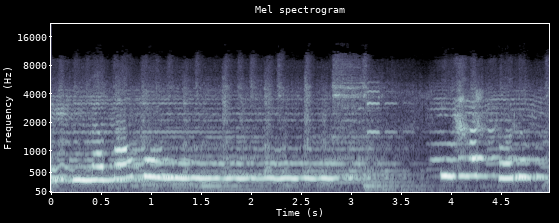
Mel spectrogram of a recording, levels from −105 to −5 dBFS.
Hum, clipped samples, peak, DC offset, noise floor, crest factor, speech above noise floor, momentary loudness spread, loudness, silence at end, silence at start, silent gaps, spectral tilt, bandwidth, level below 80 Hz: none; under 0.1%; -8 dBFS; under 0.1%; -42 dBFS; 14 dB; 23 dB; 13 LU; -21 LUFS; 0 s; 0 s; none; -5.5 dB/octave; 9.6 kHz; -62 dBFS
